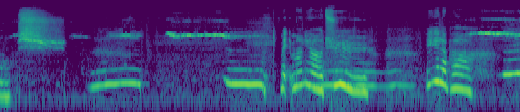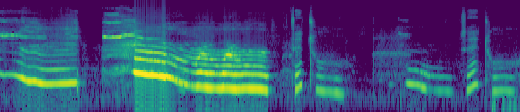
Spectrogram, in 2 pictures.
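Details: Great Dane Malia du Domaine de Kalkis howling indoors after her owner leaves: drawn-out, tonal, wavering howls, several sliding downward, separated by pauses, while a woman repeatedly says "c'est tout" and "chut" to quiet her.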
